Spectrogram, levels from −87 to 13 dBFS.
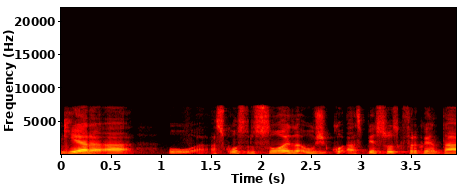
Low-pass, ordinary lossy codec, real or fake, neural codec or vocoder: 7.2 kHz; none; real; none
